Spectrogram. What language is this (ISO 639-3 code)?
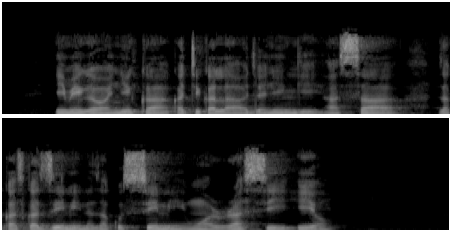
swa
